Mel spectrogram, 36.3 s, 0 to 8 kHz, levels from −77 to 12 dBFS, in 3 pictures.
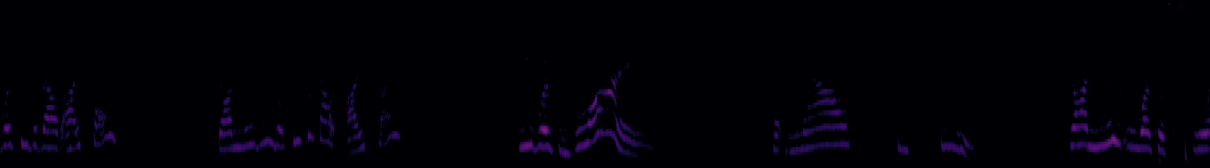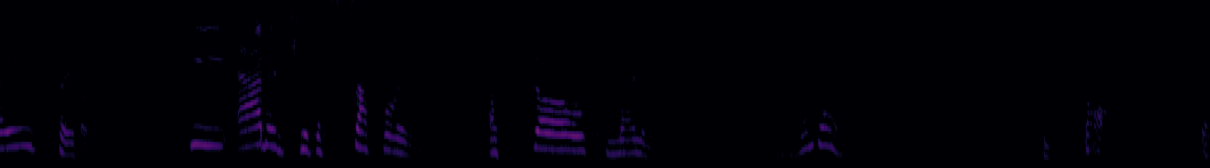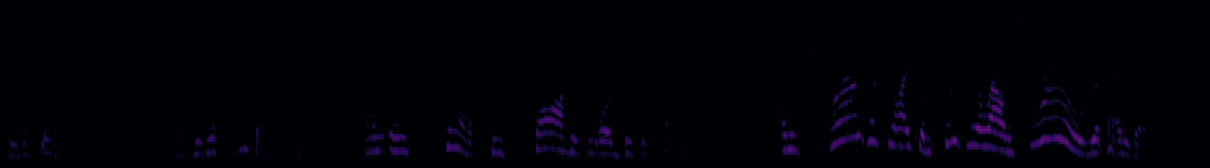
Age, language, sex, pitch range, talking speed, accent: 50-69, English, female, 175-290 Hz, 100 wpm, American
